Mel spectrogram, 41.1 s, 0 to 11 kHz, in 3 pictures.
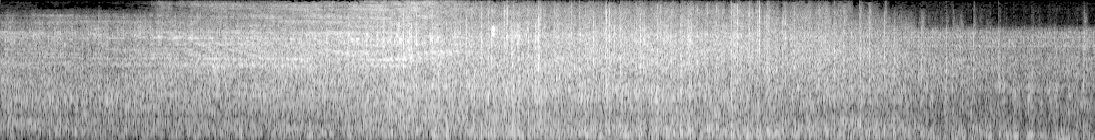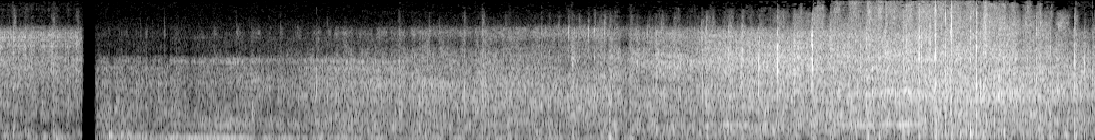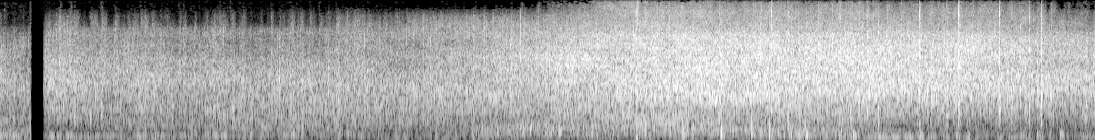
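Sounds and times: model train rumbling on track: 0:00.0 - 0:41.0.

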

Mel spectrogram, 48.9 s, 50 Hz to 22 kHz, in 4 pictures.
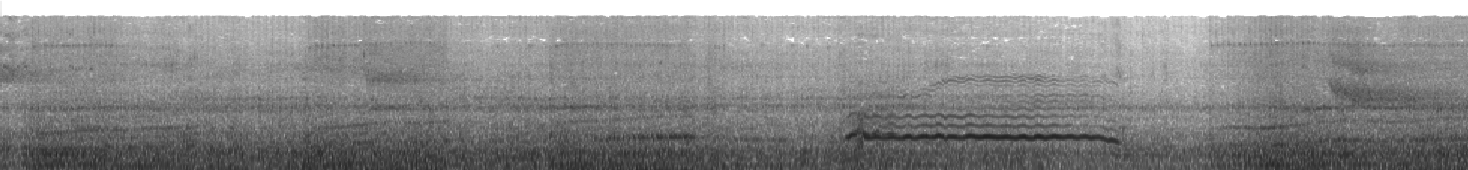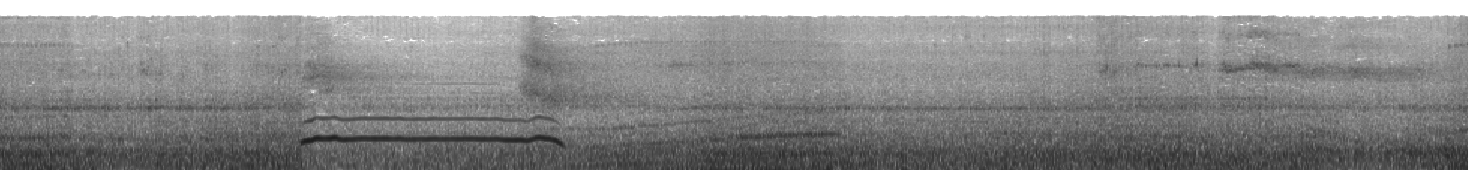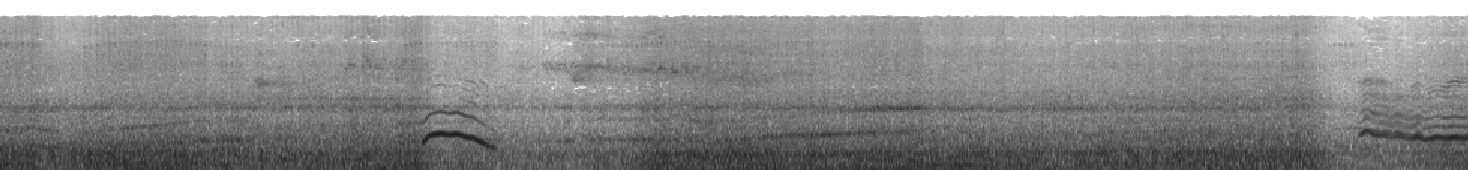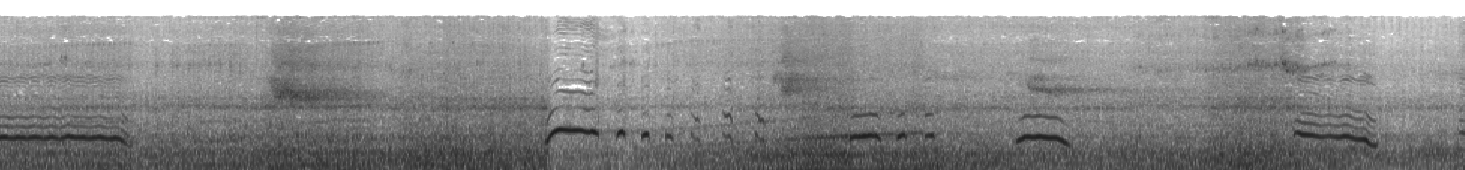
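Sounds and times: go-kart engine under throttle: 0:00.0 - 0:48.9
kart tyres squealing: 0:00.0 - 0:48.9.

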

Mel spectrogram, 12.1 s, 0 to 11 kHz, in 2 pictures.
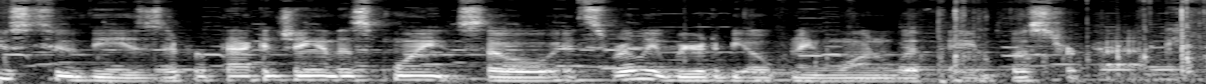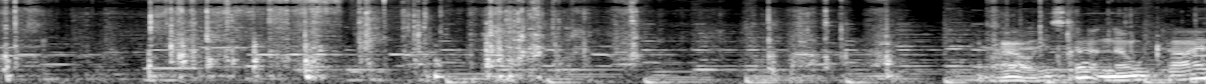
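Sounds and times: background music: 0:00.0 - 0:12.0
plastic packaging crackling: 0:04.8 - 0:11.5.

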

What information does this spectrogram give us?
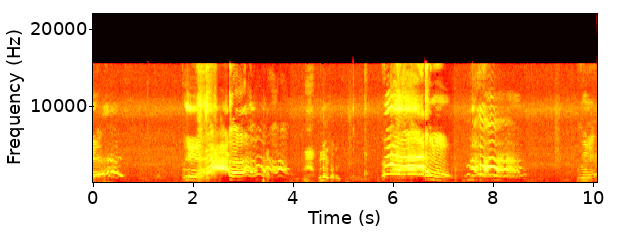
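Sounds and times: baby squealing and laughing: 0:05.8 - 0:08.7.

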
